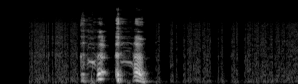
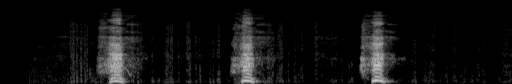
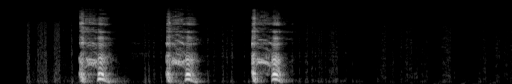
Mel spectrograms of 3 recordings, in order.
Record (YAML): cough_length: 3.0 s
cough_amplitude: 23523
cough_signal_mean_std_ratio: 0.29
exhalation_length: 5.1 s
exhalation_amplitude: 29011
exhalation_signal_mean_std_ratio: 0.27
three_cough_length: 5.1 s
three_cough_amplitude: 32768
three_cough_signal_mean_std_ratio: 0.28
survey_phase: beta (2021-08-13 to 2022-03-07)
age: 65+
gender: Male
wearing_mask: 'No'
symptom_none: true
smoker_status: Ex-smoker
respiratory_condition_asthma: false
respiratory_condition_other: false
recruitment_source: REACT
submission_delay: 4 days
covid_test_result: Negative
covid_test_method: RT-qPCR
influenza_a_test_result: Negative
influenza_b_test_result: Negative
